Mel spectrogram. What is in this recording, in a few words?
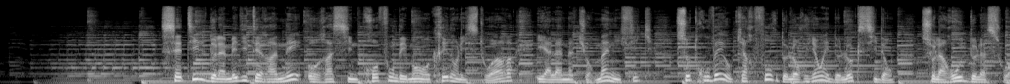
french male documentary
